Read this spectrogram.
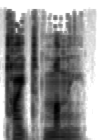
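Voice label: "tight money", British English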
